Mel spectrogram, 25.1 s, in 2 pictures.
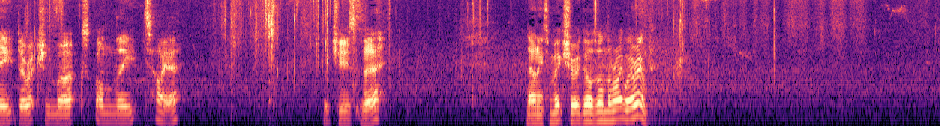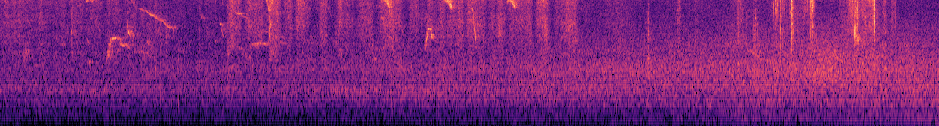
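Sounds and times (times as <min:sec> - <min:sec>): steady outdoor hiss: 0:00.0 - 0:25.0
small birds chirping: 0:08.9 - 0:20.4, 0:21.6 - 0:24.3.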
